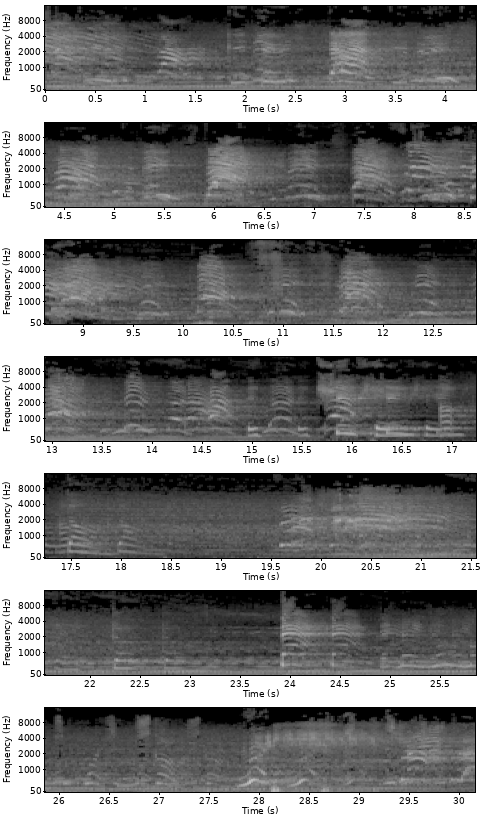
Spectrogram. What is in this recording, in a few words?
fireworks poem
